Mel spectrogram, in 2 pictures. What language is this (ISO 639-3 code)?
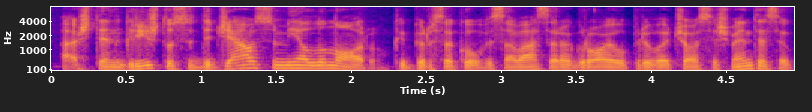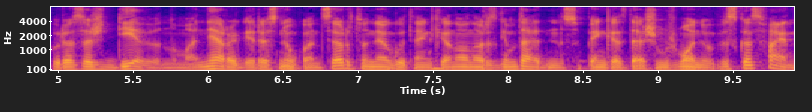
lit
